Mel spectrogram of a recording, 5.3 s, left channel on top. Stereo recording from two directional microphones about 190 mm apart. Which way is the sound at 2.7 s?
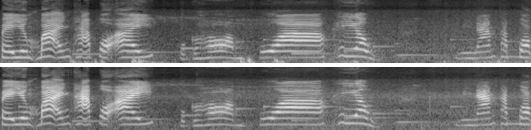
10° left (ahead or behind).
